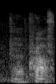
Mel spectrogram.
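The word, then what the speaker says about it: Kropf: with that and uh crof passed away a few years after that would you spell his name the first um k r a PF k r a PF C he pronounced it crof Philip crof and uh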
